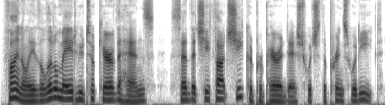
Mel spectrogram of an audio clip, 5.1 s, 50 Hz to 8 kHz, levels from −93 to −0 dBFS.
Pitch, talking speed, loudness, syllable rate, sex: 140 Hz, 280 wpm, -19 LUFS, 6.2 syllables/s, male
